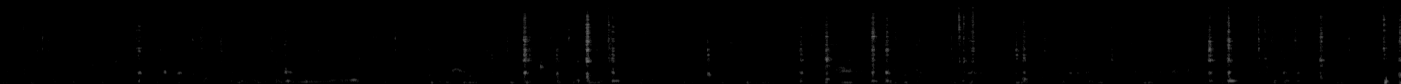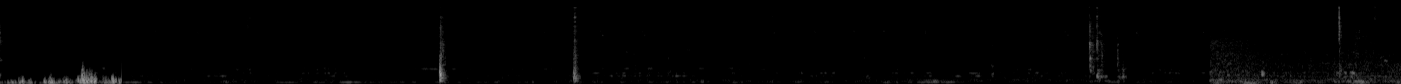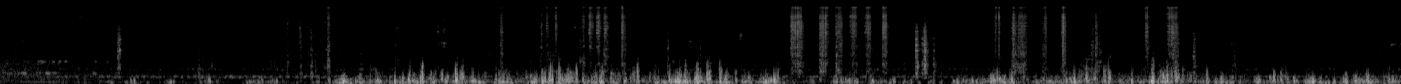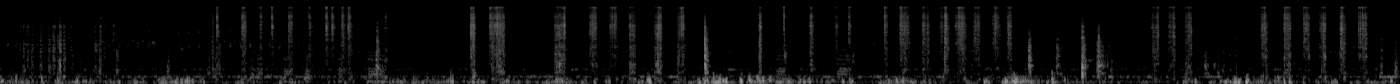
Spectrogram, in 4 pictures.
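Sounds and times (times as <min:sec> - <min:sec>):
steel rods clicking on wood: 0:32.0 - 0:35.1, 0:35.8 - 0:40.1, 0:44.0 - 0:46.0, 0:46.7 - 0:56.0.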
